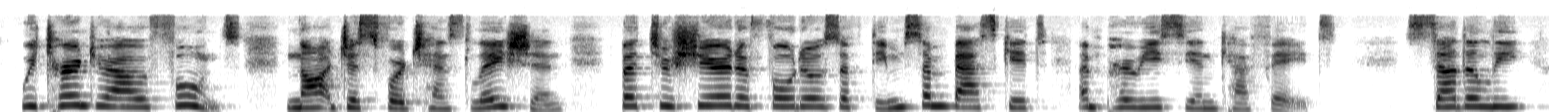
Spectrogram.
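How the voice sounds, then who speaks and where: Here a student contestant, a young adult woman whose voice sits high, presents a prepared speech for a competition. She comes from Guangdong, China, with Cantonese as her first language, and her rehearsed delivery is expressive and full of rhetorical questions.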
